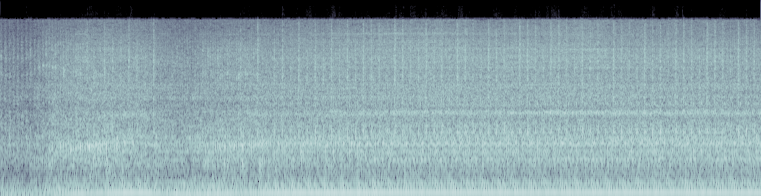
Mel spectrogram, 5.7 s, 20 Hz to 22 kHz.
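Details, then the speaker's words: 2010 Subaru Forester 2.0 diesel, manual: rough idle with an uneven knock, a damping noise near the flywheel that vanishes with the clutch pressed, and another knock as revs rise slightly; flywheel fault later confirmed, crankshaft found very loose. "Вот такой вот шум в районе маховика, демпфирующий, здесь маховик стоит. Когда выжимается сцепление, этот шум пропадает, один из шумов."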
